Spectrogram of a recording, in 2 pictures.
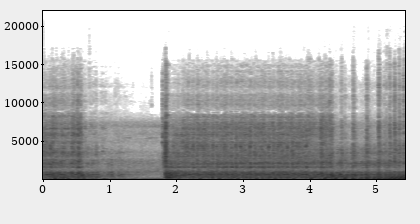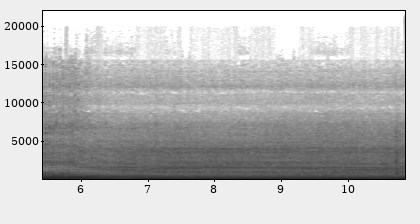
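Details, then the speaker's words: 2000 John Deere LX255 lawn tractor, traded in as non-running and got running, started on its awkward choke with a possibly weak battery: cranks briefly, catches cleanly, settles to a steady, even idle with no knocks or misses; runs great. "Yeah, it runs great."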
